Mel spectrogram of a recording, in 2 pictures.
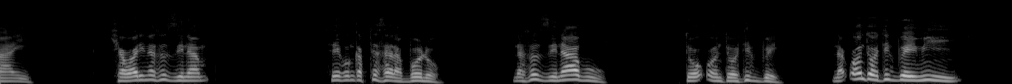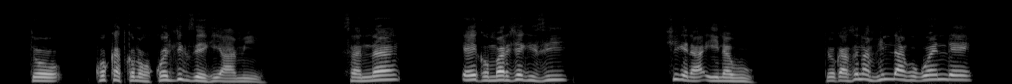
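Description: No technical faults are audible anywhere in the speech recording.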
